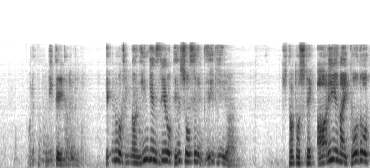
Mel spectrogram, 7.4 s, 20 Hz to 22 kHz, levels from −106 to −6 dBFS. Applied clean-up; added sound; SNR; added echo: neural mask model DeepFilterNet 3.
